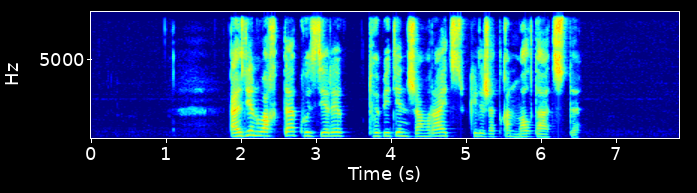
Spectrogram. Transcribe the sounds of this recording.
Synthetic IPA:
æld̪e̞nwɑqə̥t̪ːɑkʲʰɵzd̪e̞ɾɪ | t̪ʰɵbe̞d̪e̞nʒɑɴəɾɑjt̪ʰʏ̥sɪ̥p̚kʲʰe̞le̞ʒɑt̪qɑnmɑlˠt̪ɑt̪ʰʏ̥st̪ɪ

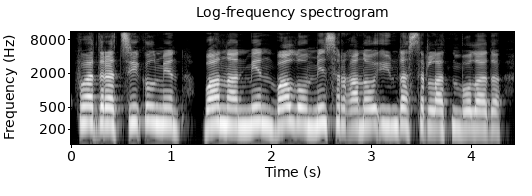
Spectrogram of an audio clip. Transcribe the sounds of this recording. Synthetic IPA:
kʰvad̪rat̪sɨjklˠme̞n | bɑnɑnme̞nbɑlˠːonme̞nsəɾʁɑnɑwʊjəmd̪ɑst̪əɾəlˠɑt̪ənbo̞lˠɑd̪ə

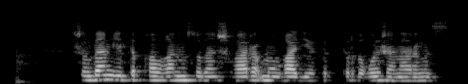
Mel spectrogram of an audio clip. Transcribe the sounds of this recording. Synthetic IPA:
ʒ̥əlˠd̪ɑmelt̪̬ɪp̚qʰɑlˠʁɑnːəɴso̞d̪ɑnʃəʁɑɾəmʊɴʁɑd̪e̞ɾt̪ɪp̚t̪ʰʊɾd̪əʁo̞jʒɑnɑɾəɴəz

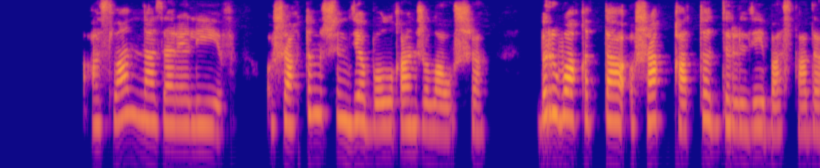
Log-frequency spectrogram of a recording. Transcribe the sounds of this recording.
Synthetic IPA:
ɑslˠɑnːɑzɑɾælijef | ʊʃɑqt̪əɴʏʃɪnd̪e̞bo̞lˠʁɑnʒəlˠɑwʃə | bɪɾwɑqət̪ːɑʔʊʃɑqʰːɑt̪ːəd̪ɪɾɪld̪e̞jbɑst̪ɑd̪ə

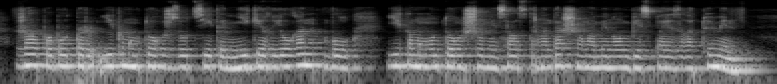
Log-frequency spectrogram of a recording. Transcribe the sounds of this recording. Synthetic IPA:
ʒɑlˠpəbʊlˠt̪əɾe̞kʲɪməɴt̪ʰo̞ʁəzʒʏzwo̞t̪ə̥ze̞kʲɪne̞kʲe̞qʰəjəlˠʁɑnbʊlˠ | je̞kʲɪməɴwo̞nt̪ʰo̞ʁənʃəʒəlˠəme̞nsɑlˠəst̪əɾʁɑnd̪ɑʃɑmɑme̞nwo̞nbe̞spʰɑjəzəʁɑt̪ʰɵme̞n

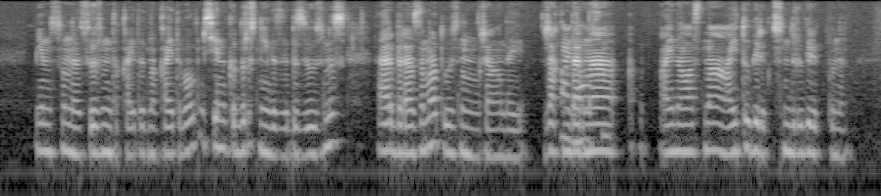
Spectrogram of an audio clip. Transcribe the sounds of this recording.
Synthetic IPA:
me̞nso̞nd̪ɑjsɵzɪmd̪ɪqʰɑjt̪ɑd̪ɑɴqʰɑjt̪əpɑlˠd̪əmse̞nɪŋkʲɪd̪ʊɾəsneɡʲɪzɪbɪzwɵzɪmɪz | æɾbɪɾɑzɑmɑt̪wɵzɪnɪŋʒɑɴɑd̪ɑjʒɑqənd̪ɑɾənɑːjnɑlˠɑsənɑːjt̪ukʲee̞k̚t̪ʰsɪnd̪ɪɾukʲeɾek̚bʊnə

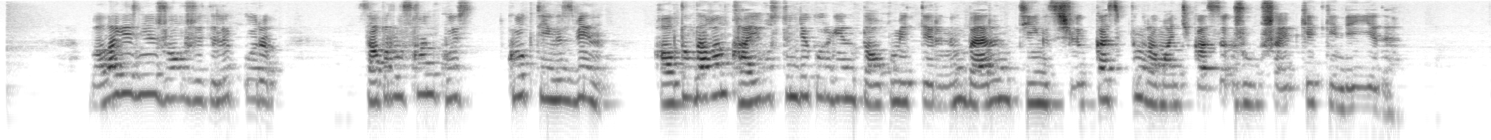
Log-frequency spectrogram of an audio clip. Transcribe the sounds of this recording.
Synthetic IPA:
bɑlˠɑkʲʰe̞zɪne̞nʒo̞ʁʒe̞t̪ɪlɪkʲʰːɵɾɪp̚ | sɑpəɾlˠəsqɑŋ | kʲʰɵkt̪ʰe̞ŋɪzbe̞ŋ | qʰɑlˠt̪̬əlˠd̪ɑʁɑɴqʰɑjəqʏst̪ɪnd̪e̞kʲʰɵɾɡʲe̞nt̪ɑwqəme̞t̪ːe̞ɾɪnɪŋbæɾɪnt̪ʰe̞ŋɪzʃɪlɪkʲʰːæsɪ̥p̚t̪ɪŋro̞manʲt̪ijkɑsəʒuəpʃɑjəp̚kʲʰe̞t̪̚kʲe̞nd̪e̞je̞d̪ɪ

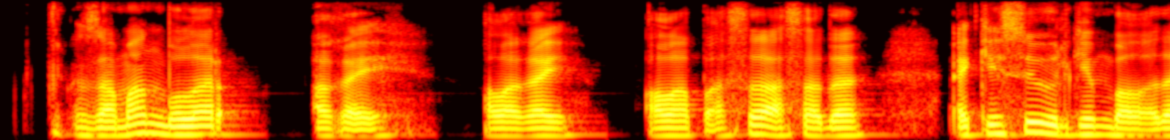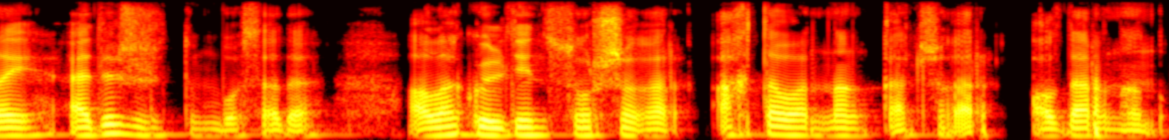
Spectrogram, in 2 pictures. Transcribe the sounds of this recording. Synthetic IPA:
zɑmɑnbolˠɑɾ | ɑʁɑj | ɑlˠɑʁɑj | ɑ̰lˠɑpɑsəɑsɑd̪ə | æ̰kʲe̞sɪwɵlɡʲe̞nbɑlˠɑd̪ɑjæ̰d̪ɪlʒʏɾt̪ːɪmbo̞sɑd̪ə | ɑ̰lˠɑkʲʰɵld̪e̞nsoɾʃəʁɑɾɑ̰qt̪ɑwɑnːɑɴqʰɑ̰nʃəʁɑ̰ɾ | ɑ̰lˠd̪ɑɾənɑn

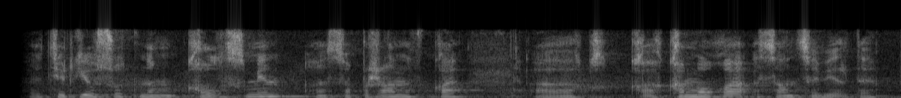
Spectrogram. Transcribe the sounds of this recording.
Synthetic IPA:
t̪ʰe̞ɾɡʲe̞wso̞t̪ənəɴqʰɑwlˠəsəme̞nsɑpaʒano̞fqɑ | qʰɑmɑwʁɑʔsaŋt̪sɨjabe̞ɾd̪ɪ

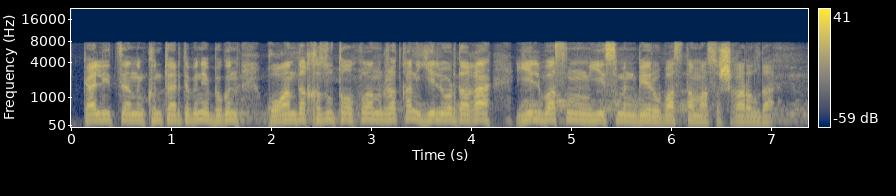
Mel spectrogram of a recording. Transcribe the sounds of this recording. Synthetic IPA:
kʰoalʲːijt̪sɨjanəɴkʲʰʏnt̪ʰæɾt̪ɪbɪne̞bʏɡʲɪɴqʰo̞ʁɑmd̪ɑqʰəzut̪ʰɑlˠqəlˠɑnəpʒɑt̪̚qɑnje̞lwo̞ɾd̪ɑʁə | je̞lbɑsənəɴje̞sɪmɪnbe̞ɾubɑst̪ɑmɑsəʃəʁɑɾəlˠd̪ə

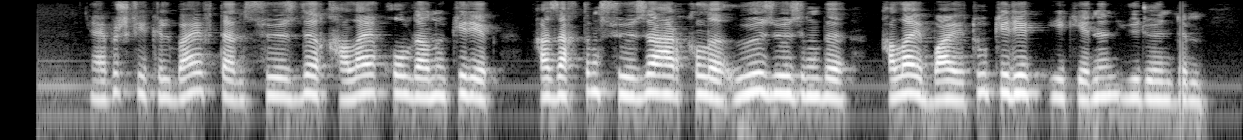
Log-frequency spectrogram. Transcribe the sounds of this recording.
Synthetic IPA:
æbɪʃkʲʰe̞kʲɪlbɑjeft̪ɑnsɵzd̪ɪqʰɑlˠɑjqʰo̞lˠd̪ɑnukʲʰe̞ɾe̞k | qʰɑzɑq̚t̪əɴsɵzɪɑɾqəlˠəwɵzwɵzɪŋd̪ɪ | qʰɑlˠɑjbɑjət̪ukʲʰe̞ɾe̞ke̞kʲe̞nɪnʏjɾe̞nd̪ɪm

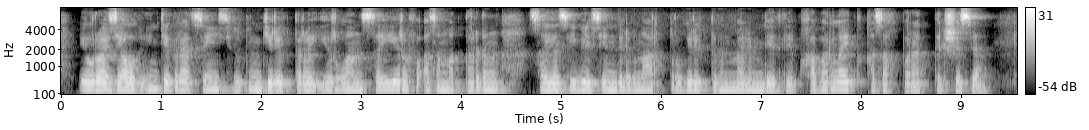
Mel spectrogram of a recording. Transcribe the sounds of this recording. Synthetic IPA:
e̞wɾoazʲijɑlˠəqijnt̪e̞ɡɾat̪sɨijaijnst̪ijt̪ut̪ənəɴd̪iɾʲe̞k̚t̪o̞ɾəʔiɾlˠɑnsɑiɾo̞fɑ̰zɑmɑt̪ːɑɾd̪əɴsɑjɑsijbe̞lse̞nd̪ɪlɪɡʲɪnɑɾt̪ːʊɾukʲʰe̞ɾe̞k̚t̪ɪɡʲɪnmælɪmd̪e̞d̪ɪd̪e̞pχɑbɑɾlˠɑjd̪əqʰɑzɑq̚pɑɾɑt̪ʰːɪlʃɪsɪ

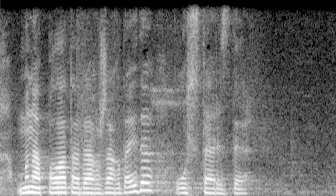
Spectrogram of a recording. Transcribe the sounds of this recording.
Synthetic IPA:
mənɑpʰalˠat̪ad̪ɑʁəʒɑʁd̪ɑjd̪ɑwo̞sə̥t̪ʰæɾɪzd̪ɪ

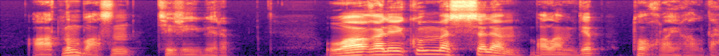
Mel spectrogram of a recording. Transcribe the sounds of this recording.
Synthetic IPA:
ɑ̰t̪ənəɴbɑ̰sən | t̪ʰe̞ʒe̞jbe̞̰ɾɪ̰p̚ | wɑʁælejkʲʊmːæsːælæmbɑlˠɑmd̪e̞p̚ | t̪ʰo̞qəɾɑ̰jqʰɑ̰lˠd̪ə̰

